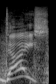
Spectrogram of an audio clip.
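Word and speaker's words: Deiss: know you were making a joke, but uh Dice is back out there. It's an important distinction. Brody Dice, d e i s s pronounced Dice, had a goal earlier and had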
